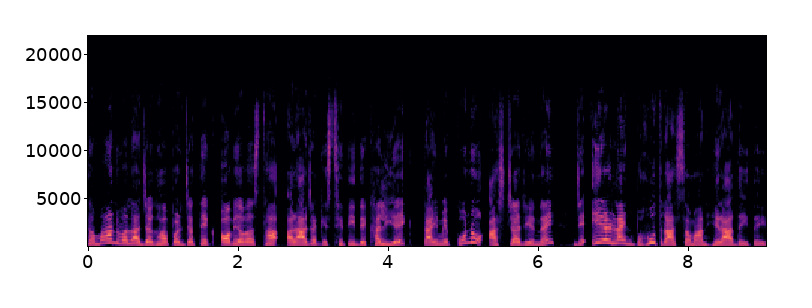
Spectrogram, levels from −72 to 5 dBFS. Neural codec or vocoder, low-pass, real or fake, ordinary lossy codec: vocoder, 44.1 kHz, 128 mel bands every 512 samples, BigVGAN v2; 19.8 kHz; fake; none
